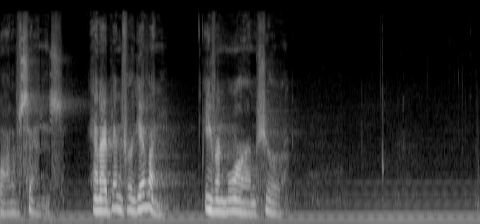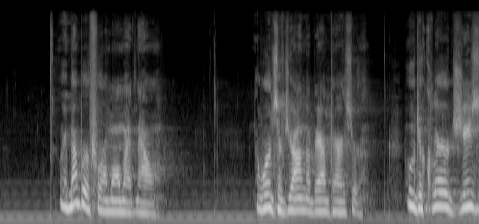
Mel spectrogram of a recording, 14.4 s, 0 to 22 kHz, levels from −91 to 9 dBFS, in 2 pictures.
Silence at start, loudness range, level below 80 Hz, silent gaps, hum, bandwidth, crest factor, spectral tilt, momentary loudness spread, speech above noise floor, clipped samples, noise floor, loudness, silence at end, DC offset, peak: 0 s; 7 LU; -46 dBFS; none; 60 Hz at -45 dBFS; 17.5 kHz; 18 dB; -6 dB/octave; 17 LU; 26 dB; under 0.1%; -47 dBFS; -21 LUFS; 0 s; under 0.1%; -4 dBFS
